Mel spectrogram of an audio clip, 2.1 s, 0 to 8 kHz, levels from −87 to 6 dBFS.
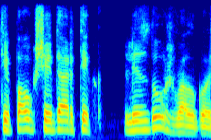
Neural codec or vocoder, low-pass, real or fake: vocoder, 24 kHz, 100 mel bands, Vocos; 7.2 kHz; fake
